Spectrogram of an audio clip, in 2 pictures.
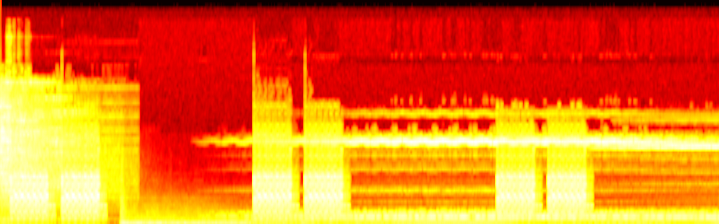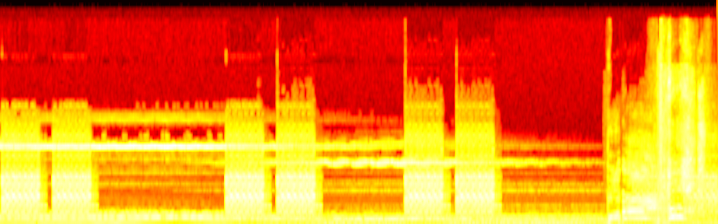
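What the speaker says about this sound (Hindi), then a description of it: "बॉबी अरे रुको, किडनैपर का फोन है, हम जानते हैं।" A telephone rings in repeated double bursts with short pauses between them, loud and close, over a low background hum, with a voice briefly near the end.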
